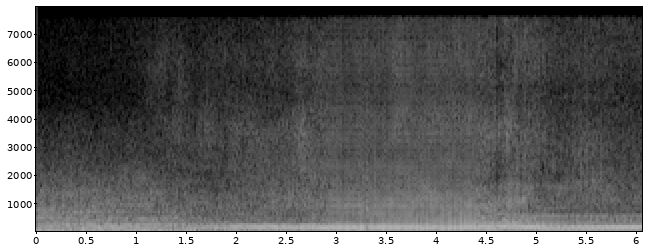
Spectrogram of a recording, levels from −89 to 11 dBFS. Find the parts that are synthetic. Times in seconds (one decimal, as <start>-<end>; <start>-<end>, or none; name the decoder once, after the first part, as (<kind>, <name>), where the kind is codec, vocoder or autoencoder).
2.9-4.4 (vocoder, Vocos)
